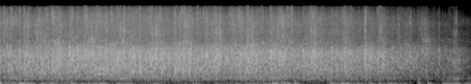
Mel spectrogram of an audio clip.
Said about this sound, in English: Thank you, guys. You can go back to your seat. Go ahead and give them a round of applause.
